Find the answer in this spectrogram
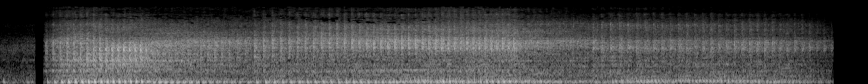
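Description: Small engine running steadily close to the microphone with a fast, even chugging. It cuts in suddenly after a short gap near the start.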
